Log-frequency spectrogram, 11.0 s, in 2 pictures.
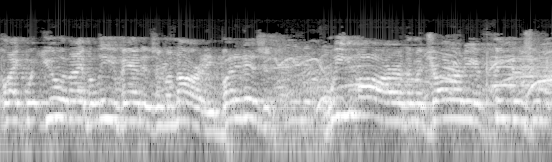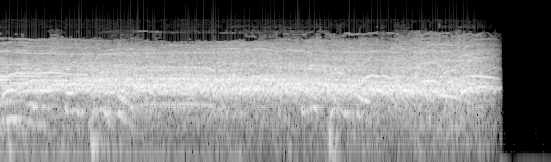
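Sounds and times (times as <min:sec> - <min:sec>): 
speech: 0:00.1 - 0:06.1
crowd cheering: 0:04.8 - 0:10.6.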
